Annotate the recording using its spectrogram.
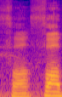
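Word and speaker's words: phở: Or actually, it's pho, right? It's pronounced it pho places and stuff like that.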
